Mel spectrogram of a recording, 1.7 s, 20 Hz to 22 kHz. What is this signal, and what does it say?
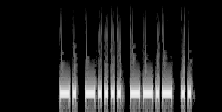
Morse code, heard as a keyed tone, about 52 wpm, 700 Hz. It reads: N6QI
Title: USA Call Signs - 4 Characters - 2x Character Spacing - 50wpm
